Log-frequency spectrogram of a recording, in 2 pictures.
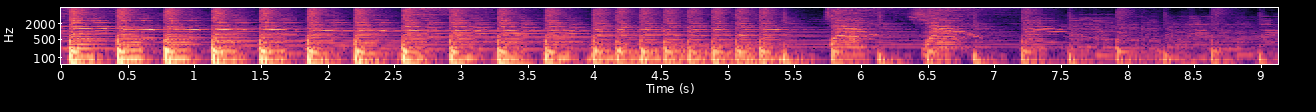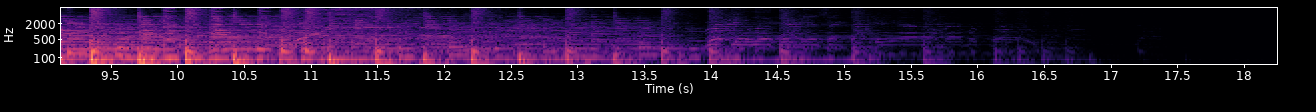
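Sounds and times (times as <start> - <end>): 
boogie music: 0.0 - 14.3.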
